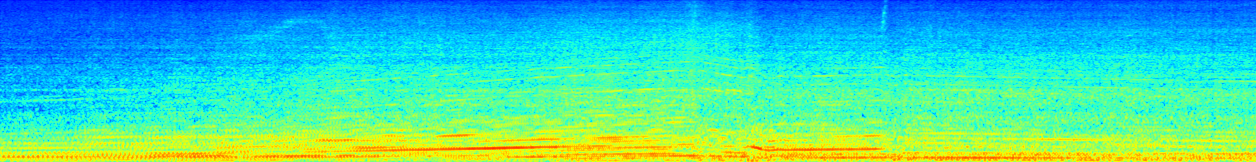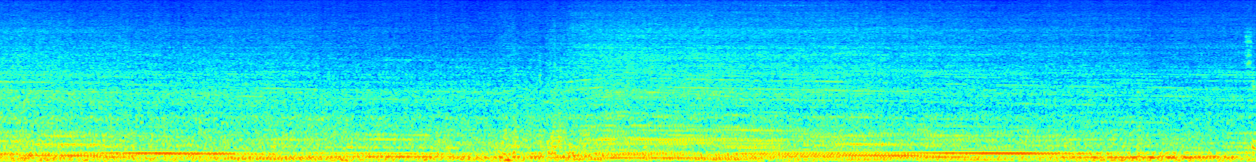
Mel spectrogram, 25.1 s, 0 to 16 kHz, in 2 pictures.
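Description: A car with a Chevrolet 283 V8, in a 1941 Ford business coupe, accelerates steadily on the road, its engine note rising and settling through gear changes, loud and close inside the cabin with no voices.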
